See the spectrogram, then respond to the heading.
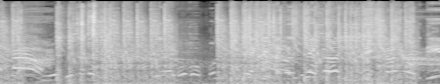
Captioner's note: gunshots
